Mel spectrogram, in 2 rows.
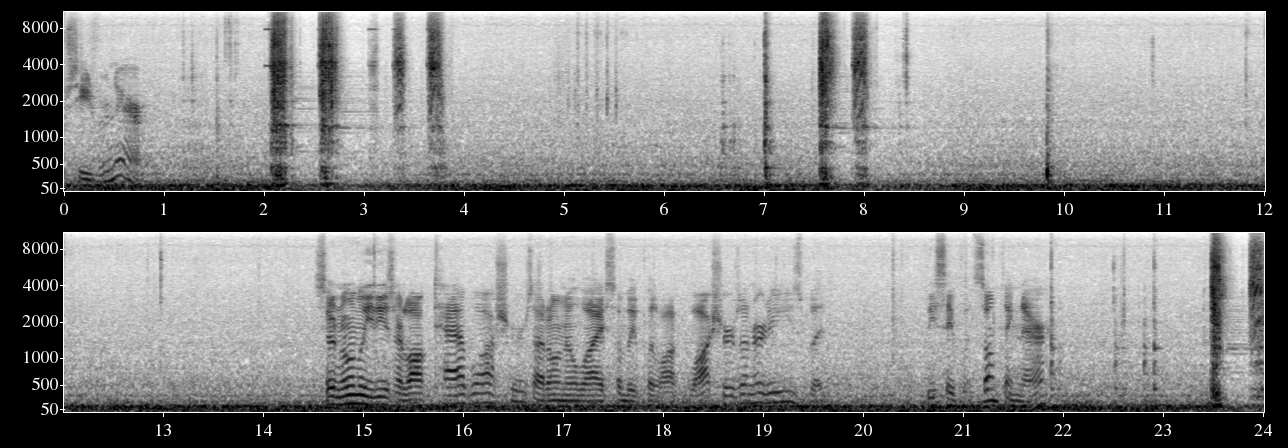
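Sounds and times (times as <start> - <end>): steady low hum: 0.0 - 24.0
wrench metallic clicks and clinks: 2.0 - 3.9, 7.6 - 8.2, 23.5 - 24.0.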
